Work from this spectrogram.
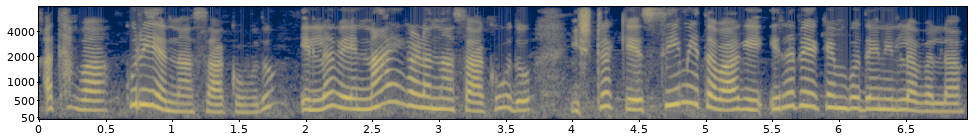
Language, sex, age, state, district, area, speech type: Kannada, female, 18-30, Karnataka, Uttara Kannada, rural, spontaneous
